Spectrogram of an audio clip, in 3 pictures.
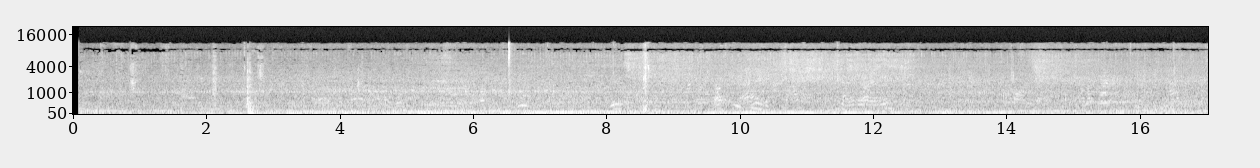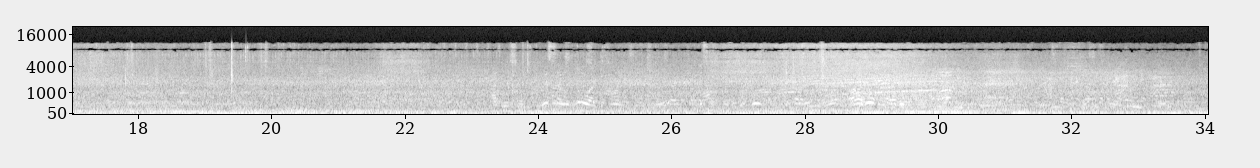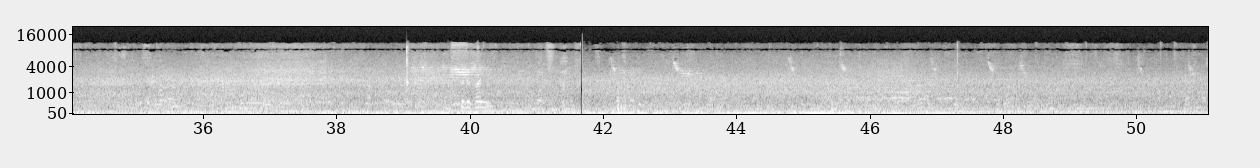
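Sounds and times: street traffic rumble: 0:00.0 - 0:51.0.

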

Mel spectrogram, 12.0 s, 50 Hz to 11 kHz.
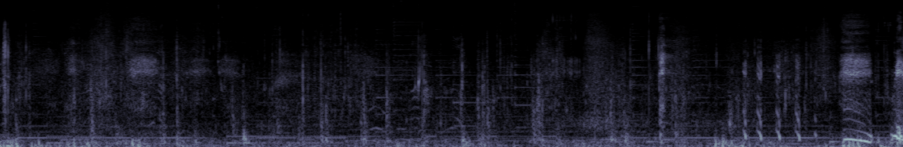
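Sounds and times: small waves lapping against hull: 0:00.0 - 0:12.0
wind buffeting microphone: 0:00.0 - 0:12.0.

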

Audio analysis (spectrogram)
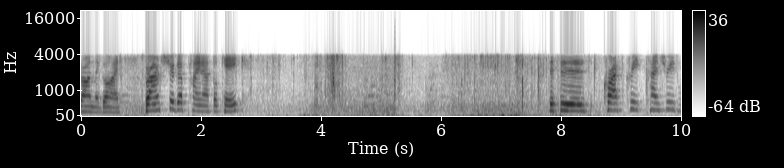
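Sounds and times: cellophane bags crinkling: 0:01.9 - 0:08.8.

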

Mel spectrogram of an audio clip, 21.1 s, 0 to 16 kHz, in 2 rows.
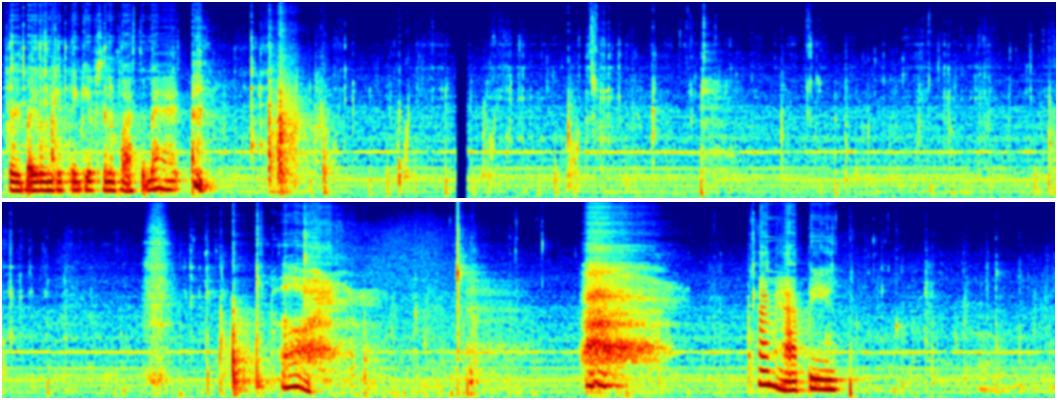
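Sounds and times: slurp: 0:03.8 - 0:11.1.

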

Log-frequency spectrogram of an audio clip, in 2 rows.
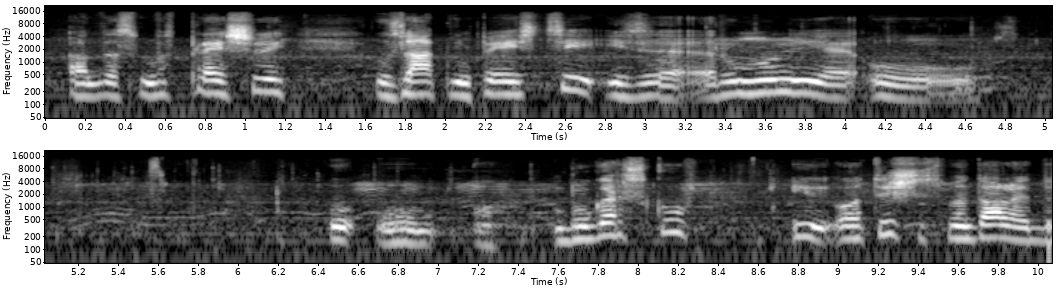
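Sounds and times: elderly woman talking: 0:00.1 - 0:04.9, 0:06.5 - 0:10.0.

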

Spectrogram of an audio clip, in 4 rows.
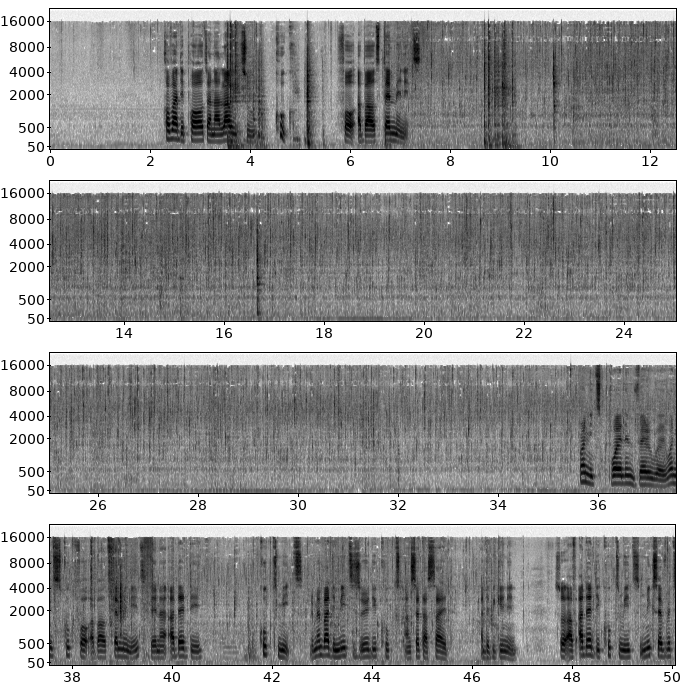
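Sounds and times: soup boiling and bubbling: 0:00.0 - 0:04.2, 0:05.4 - 0:50.0
wooden spoon stirring pot: 0:06.6 - 0:18.6, 0:19.8 - 0:29.1, 0:36.0 - 0:46.8.

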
